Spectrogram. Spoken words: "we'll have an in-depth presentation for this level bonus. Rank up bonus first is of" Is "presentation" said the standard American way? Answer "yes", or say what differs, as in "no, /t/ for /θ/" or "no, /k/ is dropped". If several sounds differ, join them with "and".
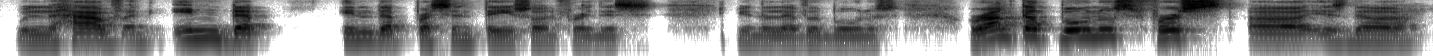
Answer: no, /s/ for /z/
